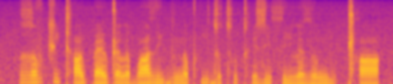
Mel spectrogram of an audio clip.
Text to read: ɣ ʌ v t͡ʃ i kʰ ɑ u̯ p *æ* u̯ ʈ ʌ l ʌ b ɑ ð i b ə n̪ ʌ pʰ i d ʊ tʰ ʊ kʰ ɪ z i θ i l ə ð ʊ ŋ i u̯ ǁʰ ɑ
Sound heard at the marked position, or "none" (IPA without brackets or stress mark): æ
